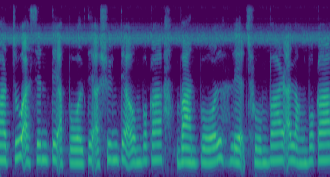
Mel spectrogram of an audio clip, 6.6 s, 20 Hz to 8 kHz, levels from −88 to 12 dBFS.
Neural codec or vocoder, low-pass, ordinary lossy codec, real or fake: none; 7.2 kHz; none; real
